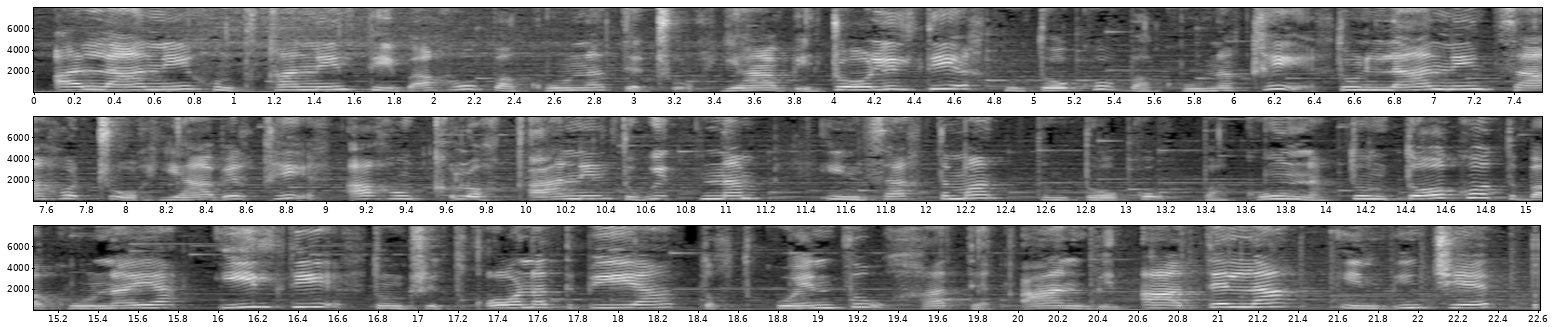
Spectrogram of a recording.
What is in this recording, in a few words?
SPOT MAM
